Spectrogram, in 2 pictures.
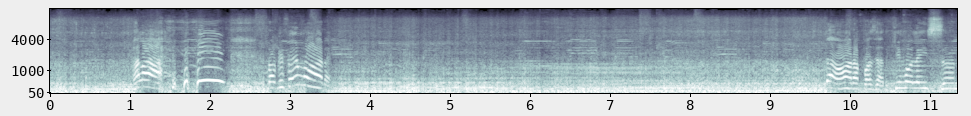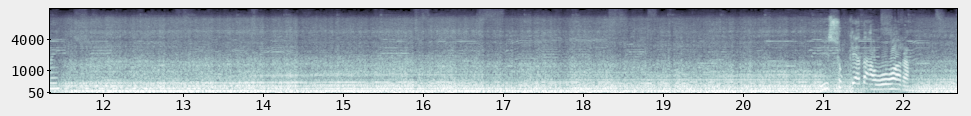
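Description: Motorcycle engines rev up sharply in quick bursts.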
